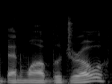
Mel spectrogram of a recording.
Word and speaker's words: Benoit Boudreau: Today, I'd like to welcome Benois Budro to the show. Hopefully, I pronounced your name correctly, Benois.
